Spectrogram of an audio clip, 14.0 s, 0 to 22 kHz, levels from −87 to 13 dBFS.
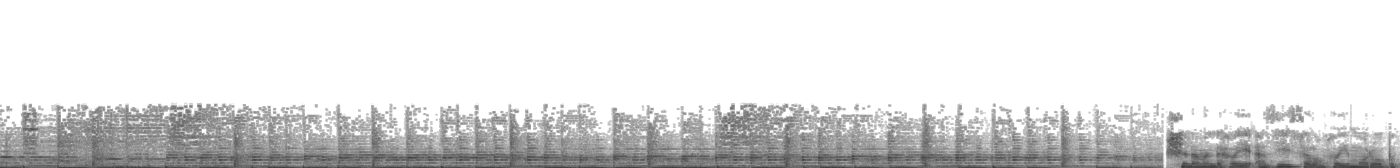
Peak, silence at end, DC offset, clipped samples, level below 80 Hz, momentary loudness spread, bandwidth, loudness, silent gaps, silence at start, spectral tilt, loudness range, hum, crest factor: -4 dBFS; 0 s; 4%; under 0.1%; -22 dBFS; 3 LU; 8.6 kHz; -18 LUFS; none; 0 s; -5.5 dB/octave; 2 LU; none; 12 dB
